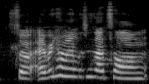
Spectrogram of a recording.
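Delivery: ordinary delivery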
